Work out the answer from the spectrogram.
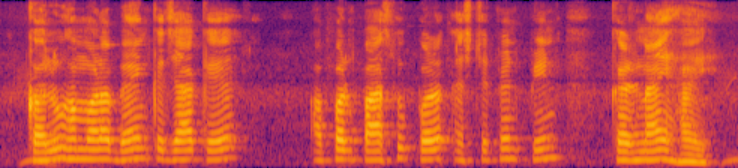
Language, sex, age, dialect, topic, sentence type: Magahi, male, 18-24, Western, banking, statement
